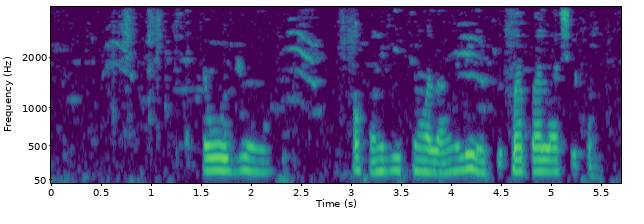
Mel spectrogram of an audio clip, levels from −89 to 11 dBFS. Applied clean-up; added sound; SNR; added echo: classical method Wiener filter.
